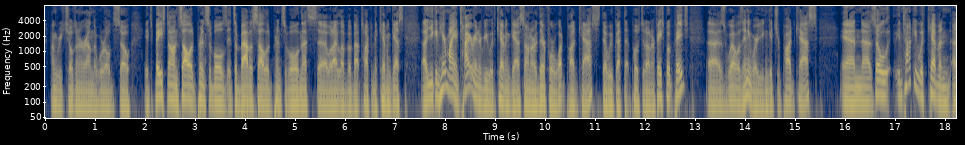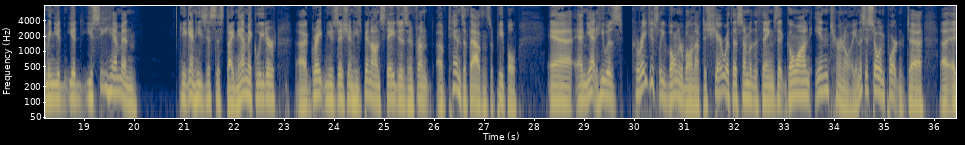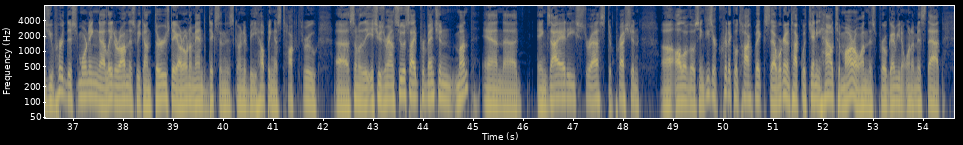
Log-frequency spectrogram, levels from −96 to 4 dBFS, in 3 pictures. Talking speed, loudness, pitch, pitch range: 210 wpm, -25 LUFS, 100 Hz, 90-115 Hz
